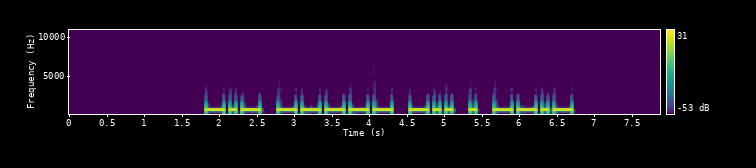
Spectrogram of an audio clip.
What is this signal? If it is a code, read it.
Morse code, heard as a keyed tone, about 15 wpm, 700 Hz. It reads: K0DEQ
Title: Call Signs Repeated 2x - 15wpm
